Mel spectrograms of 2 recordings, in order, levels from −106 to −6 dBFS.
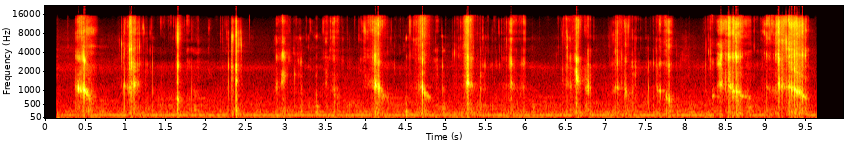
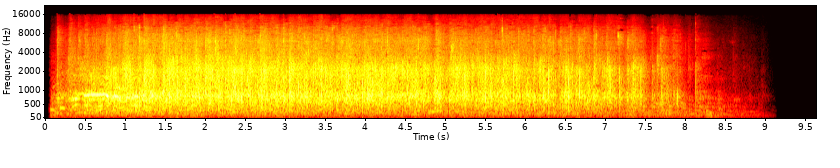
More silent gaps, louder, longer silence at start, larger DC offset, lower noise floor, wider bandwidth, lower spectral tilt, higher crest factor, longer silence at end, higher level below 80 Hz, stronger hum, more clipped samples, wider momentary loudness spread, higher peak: neither; second, -26 LUFS vs -17 LUFS; about the same, 0.15 s vs 0.05 s; neither; second, -48 dBFS vs -62 dBFS; first, over 20 kHz vs 16 kHz; about the same, 0 dB/octave vs 0 dB/octave; first, 30 dB vs 18 dB; second, 0.35 s vs 1.3 s; first, -60 dBFS vs -66 dBFS; neither; neither; first, 23 LU vs 10 LU; about the same, 0 dBFS vs -2 dBFS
